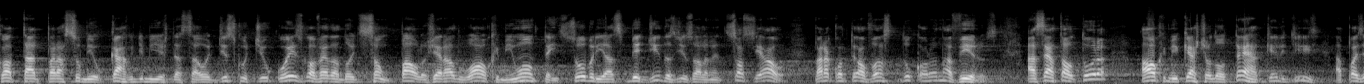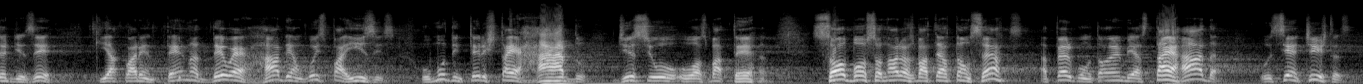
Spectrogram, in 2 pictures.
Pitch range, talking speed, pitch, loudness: 130-175 Hz, 165 wpm, 155 Hz, -17 LUFS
